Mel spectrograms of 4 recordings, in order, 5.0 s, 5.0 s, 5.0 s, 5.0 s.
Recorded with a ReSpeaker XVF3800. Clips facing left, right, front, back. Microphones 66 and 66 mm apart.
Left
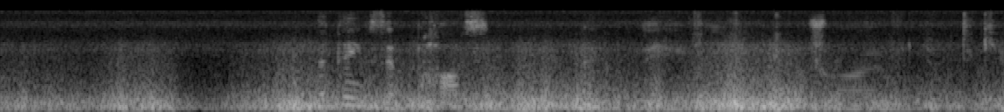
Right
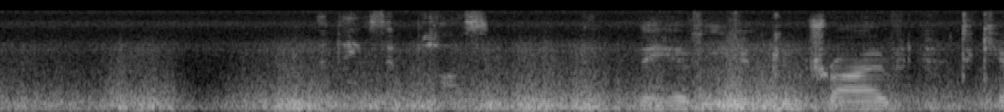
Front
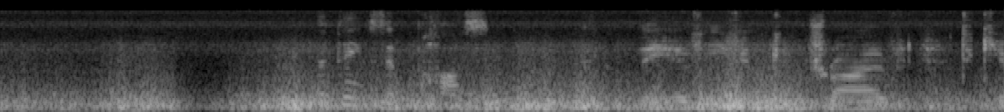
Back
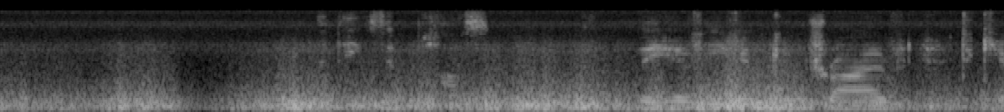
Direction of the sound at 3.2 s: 95° right.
